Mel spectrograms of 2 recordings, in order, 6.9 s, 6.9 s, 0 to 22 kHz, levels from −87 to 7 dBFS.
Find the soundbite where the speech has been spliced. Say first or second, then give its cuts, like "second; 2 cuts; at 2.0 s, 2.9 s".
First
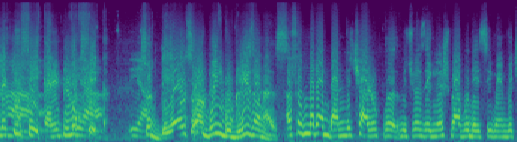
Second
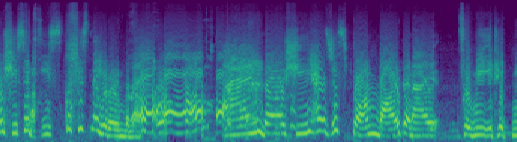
first; 1 cut; at 3.8 s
